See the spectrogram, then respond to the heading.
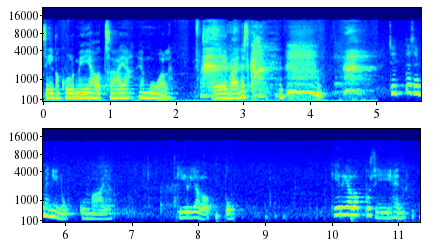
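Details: Adult woman with adductor spasmodic dysphonia, a neurological voice disorder, reading a children's story aloud before treatment; the clinician notes the typical features of voice breaks and cut-offs with a tight, strained voice.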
